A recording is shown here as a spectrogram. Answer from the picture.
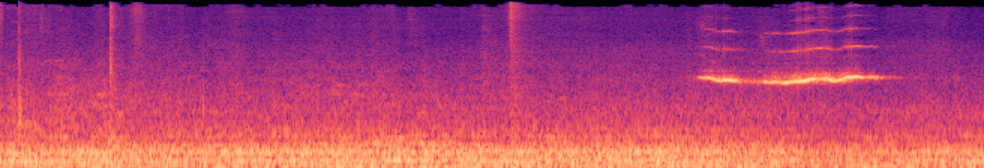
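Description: Chalk drawing a line on a blackboard, with a high wavering chalk squeak lasting about a second near the end, over a steady low room rumble.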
